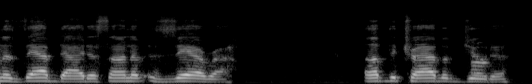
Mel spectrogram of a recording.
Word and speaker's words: Zerah: Carmi, the son of Zabdi, the son of Zerah, of the tribe of Judah, and took of the accursed thing. So you're absolutely right. But they spell it with a E-R-A-H, Zerah.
